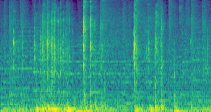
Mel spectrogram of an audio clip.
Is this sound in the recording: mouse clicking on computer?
yes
